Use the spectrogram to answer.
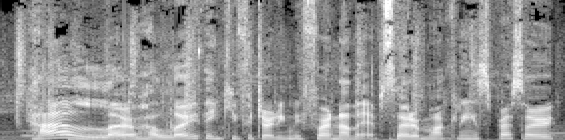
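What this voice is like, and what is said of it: Stuffed-up, tired, flat voice. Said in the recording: “I'm a bit tired today ... my voice is a bit stuffed up at the moment ... a little bit flatter than usual”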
